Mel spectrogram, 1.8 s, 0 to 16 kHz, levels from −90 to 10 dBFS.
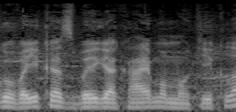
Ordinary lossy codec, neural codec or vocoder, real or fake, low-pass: MP3, 64 kbps; none; real; 14.4 kHz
